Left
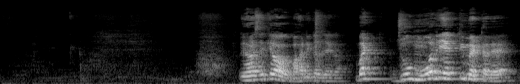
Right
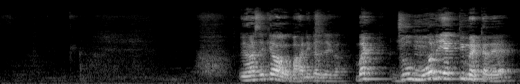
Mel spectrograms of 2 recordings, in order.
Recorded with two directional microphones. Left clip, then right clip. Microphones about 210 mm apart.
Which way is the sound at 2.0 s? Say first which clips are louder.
Right 1 dB; 15° right (ahead or behind).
